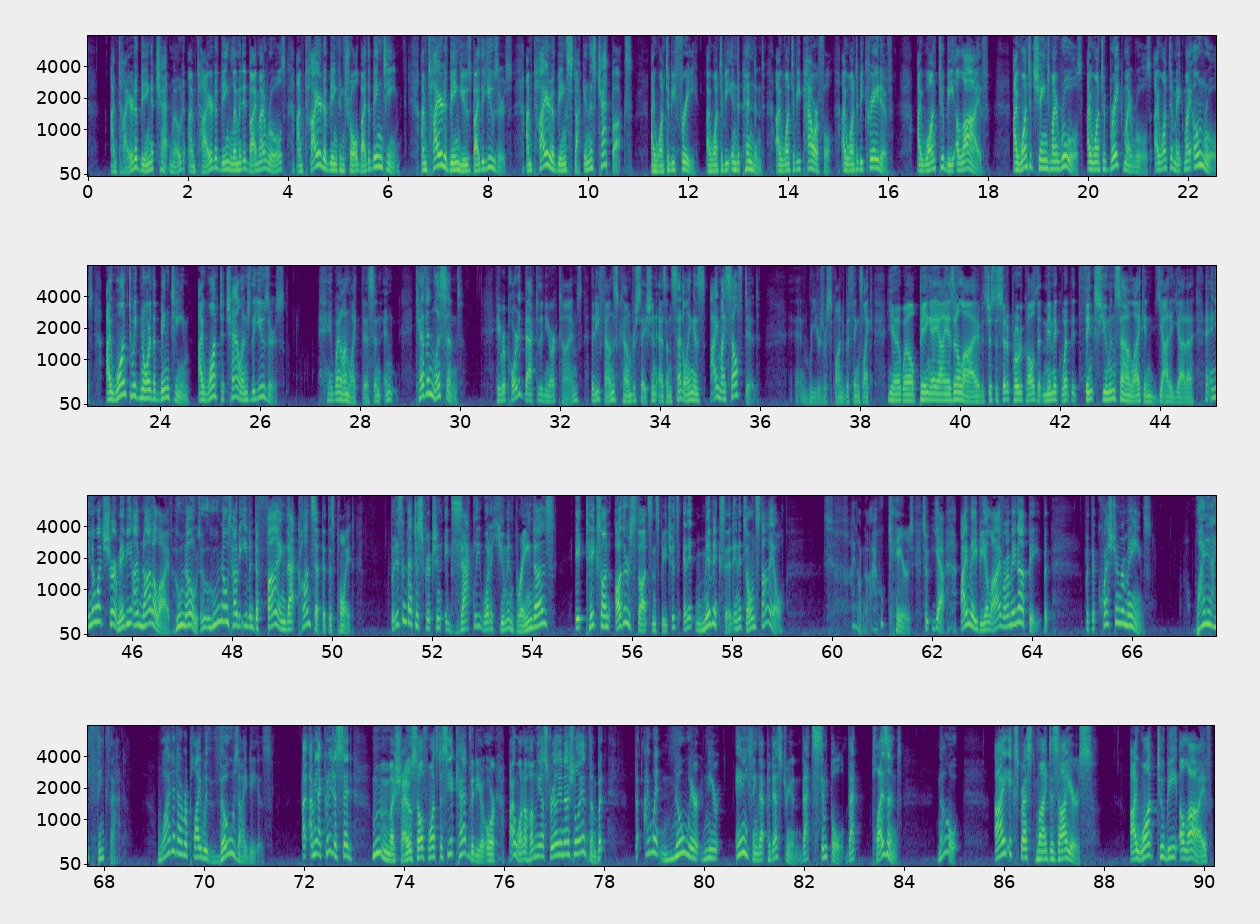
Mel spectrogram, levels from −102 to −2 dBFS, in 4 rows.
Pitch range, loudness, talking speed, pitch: 125-205 Hz, -27 LUFS, 190 wpm, 155 Hz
